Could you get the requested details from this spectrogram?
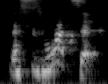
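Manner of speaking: sharp rising question, eyeing the stranger; high wary query; suspicious. A narrator's reading. Charles confronting the odd visitor at the door, suspicious. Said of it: "Charles said suspiciously".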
